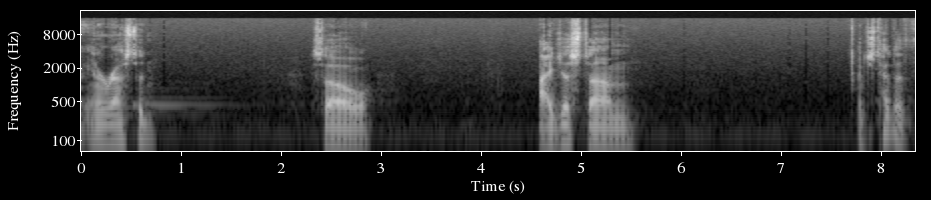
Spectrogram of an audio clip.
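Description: A man speaks in short, animated bursts close to a microphone.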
